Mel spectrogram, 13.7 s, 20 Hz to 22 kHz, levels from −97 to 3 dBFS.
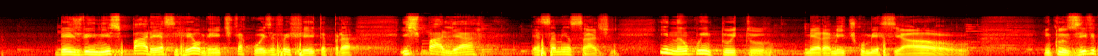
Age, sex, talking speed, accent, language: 50-69, male, 90 wpm, Brazilian, Portuguese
